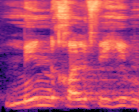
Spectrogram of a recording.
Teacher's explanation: نون کے بعد یہاں پر خا ہے حروف حلقی میں سے تو نون میں اظہار ہوگا، نون کو ظاہر کر کے جلد پڑھنا ہے۔ خلفہم، خا کو پر پڑھنا ہے۔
